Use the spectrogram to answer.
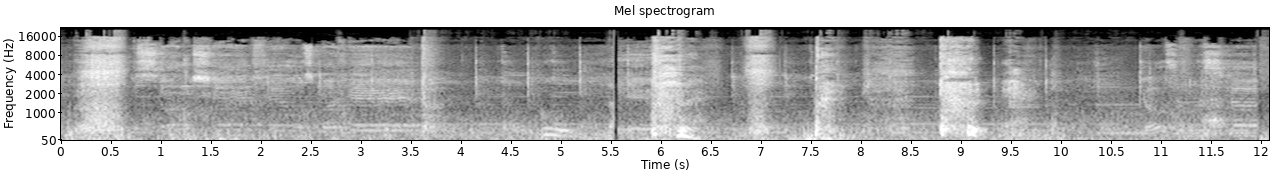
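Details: Repeated loud harsh coughs and throat clearing from an adult man walking home from a bar, described as snot, coughing and phlegm, recurring every few seconds with background music.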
